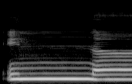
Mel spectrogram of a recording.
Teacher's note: نون مشدد ہے، ٹھیک ہے، یہاں پہ غنہ ہوگا اور الف مدہ کو پڑھنا ہے.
